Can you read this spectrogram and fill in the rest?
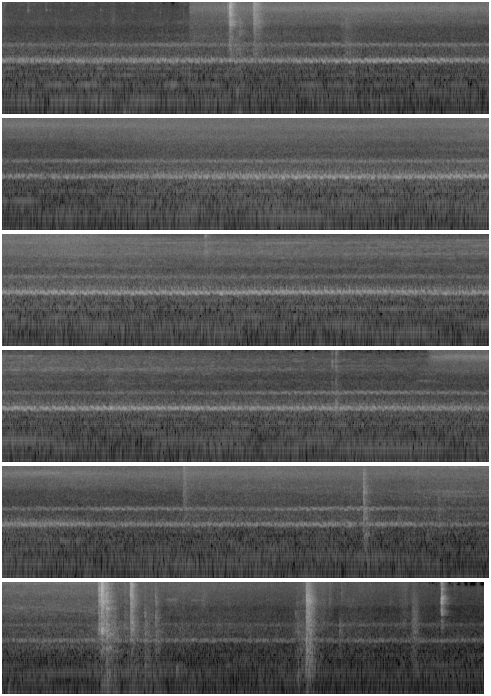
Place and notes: St Georges, Paris, France - Paris Saint-Lazare station
A trip into the Paris Saint-Lazare station. There's an old piano in the station. Persons are using it and singing songs about Jesus.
